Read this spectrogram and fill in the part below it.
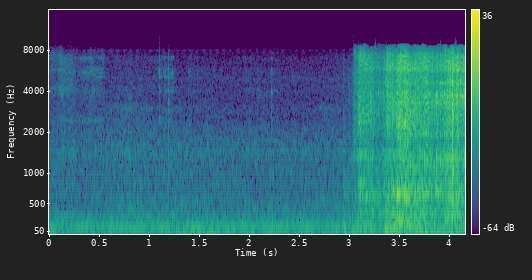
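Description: Paper cards rustle and slide as hands move them.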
